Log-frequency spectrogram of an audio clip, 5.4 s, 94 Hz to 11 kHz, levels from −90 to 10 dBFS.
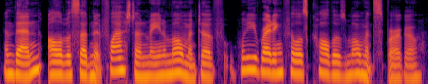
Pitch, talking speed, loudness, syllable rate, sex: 165 Hz, 245 wpm, -18 LUFS, 6.0 syllables/s, female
